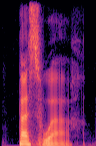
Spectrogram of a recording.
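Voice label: "passoire", French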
